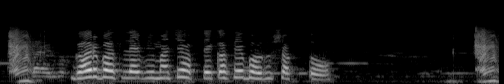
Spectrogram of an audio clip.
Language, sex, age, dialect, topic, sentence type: Marathi, female, 18-24, Standard Marathi, banking, question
